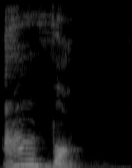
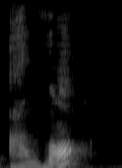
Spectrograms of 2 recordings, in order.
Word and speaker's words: avó: So to grandmother in Portuguese, you say avó. And to grandfather, you say avô. The difference is, well, my mouth. So avó, avô. Avó, avô. You see? Open, close.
